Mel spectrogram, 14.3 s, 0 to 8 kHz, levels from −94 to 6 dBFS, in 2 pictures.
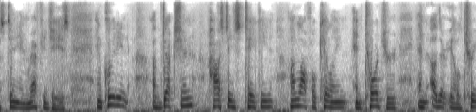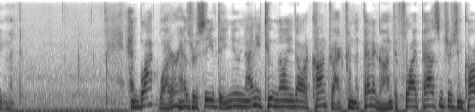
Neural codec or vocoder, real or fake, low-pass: codec, 16 kHz, 6 kbps, DAC; fake; 7.2 kHz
